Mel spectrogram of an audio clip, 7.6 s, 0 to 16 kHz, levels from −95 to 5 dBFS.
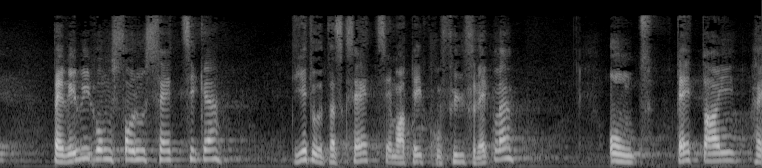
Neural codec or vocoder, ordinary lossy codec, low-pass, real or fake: codec, 32 kHz, 1.9 kbps, SNAC; MP3, 48 kbps; 14.4 kHz; fake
